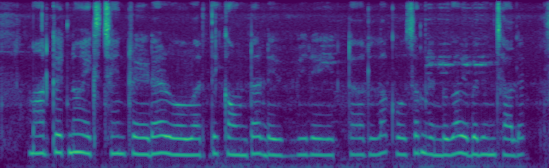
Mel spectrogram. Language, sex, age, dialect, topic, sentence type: Telugu, female, 18-24, Telangana, banking, statement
